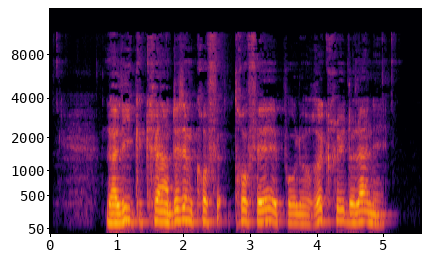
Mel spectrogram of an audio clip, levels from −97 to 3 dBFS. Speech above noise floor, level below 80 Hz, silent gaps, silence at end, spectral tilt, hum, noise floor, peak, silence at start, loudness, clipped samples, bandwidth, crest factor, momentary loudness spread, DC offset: 33 dB; -60 dBFS; none; 0.55 s; -7.5 dB/octave; none; -54 dBFS; -2 dBFS; 0.85 s; -22 LUFS; under 0.1%; 11.5 kHz; 20 dB; 9 LU; under 0.1%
